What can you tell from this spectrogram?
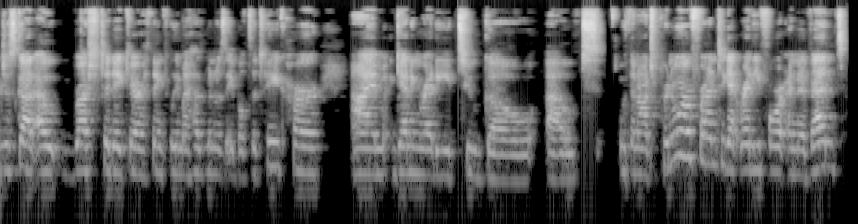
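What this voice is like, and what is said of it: Raspy, partly lost voice. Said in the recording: “my voice is a little different. I lost my voice this week ... We were sick ... So my voice is a little raspy,”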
